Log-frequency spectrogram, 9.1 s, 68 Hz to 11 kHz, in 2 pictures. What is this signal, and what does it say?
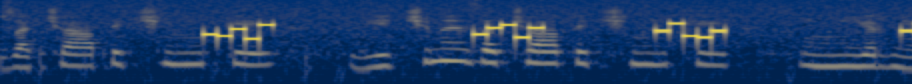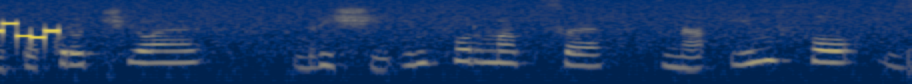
Five-tone selective call (ZVEI), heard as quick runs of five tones, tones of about 70 ms. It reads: 43710 48028 66326 66326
